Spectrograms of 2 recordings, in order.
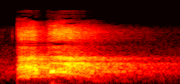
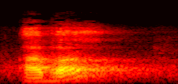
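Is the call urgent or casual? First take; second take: urgent; casual. First: It is an urgent cry for help. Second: It is a casual call to come.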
